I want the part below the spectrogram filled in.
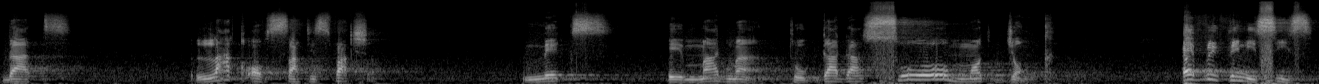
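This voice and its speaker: Speaking extremely slowly with long pauses, this Yoruba preacher from Nigeria swings widely in pitch. His emphatic sermon rises to loud, stressed phrases and then sinks low, reverberating around the church hall.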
